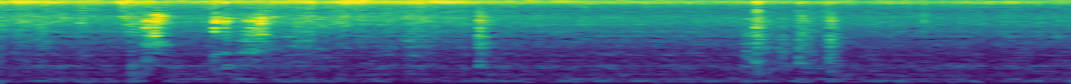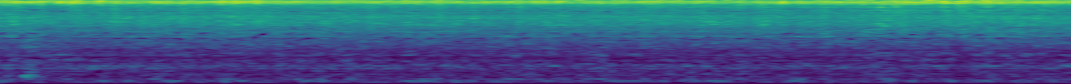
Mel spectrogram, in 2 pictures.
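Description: Chicken pieces sizzling as they fry in a metal pot on a gas burner, with sharp clicks and scrapes of a utensil stirring against the pot during the first four seconds, then steady sizzling. A low steady hum runs underneath.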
